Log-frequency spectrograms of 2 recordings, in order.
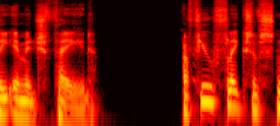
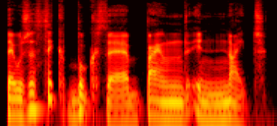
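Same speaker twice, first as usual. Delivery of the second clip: usual speaking voice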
